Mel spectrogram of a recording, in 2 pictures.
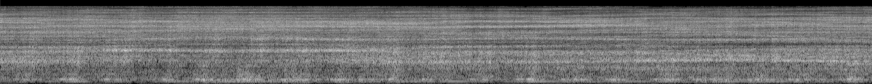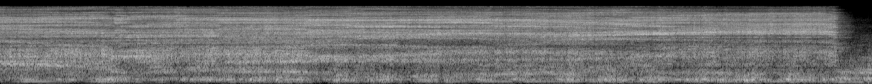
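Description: A noisy grinding wheel sharpens a thick metal knife blade, giving a loud, continuous high-pitched whine and hiss that holds steady close by until it cuts off at the very end.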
